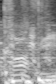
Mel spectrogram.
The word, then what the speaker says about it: Ko-fi: So the Ko-Fi or the coffee is how's that pronounced?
